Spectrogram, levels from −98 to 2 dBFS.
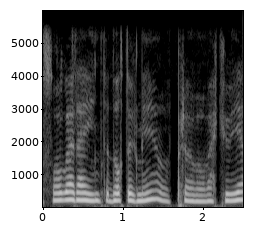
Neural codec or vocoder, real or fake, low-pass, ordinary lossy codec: codec, 16 kHz, 8 kbps, FreqCodec, larger model; fake; 5.4 kHz; none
